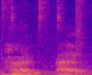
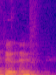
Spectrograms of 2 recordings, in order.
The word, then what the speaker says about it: Ho-Oh: It took me about 3 years before I could pronounce it properly. Ho-Oh. Yeah, I kept saying hoo-hoo.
